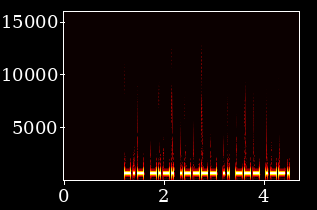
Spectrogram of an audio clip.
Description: Morse code, heard as a keyed tone, about 28 wpm, 700 Hz. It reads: KC1IOP
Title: USA Call Signs - 3x Character Spacing - 28wpm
